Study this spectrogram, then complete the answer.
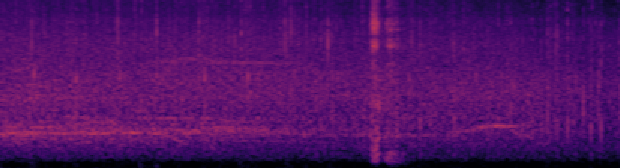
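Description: A church congregation claps steadily throughout, a continuous fairly soft wash of many hands with a single sharper burst near the middle and no break.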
